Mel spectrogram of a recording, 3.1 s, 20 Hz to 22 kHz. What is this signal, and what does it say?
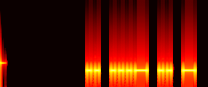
Morse code, heard as a keyed tone, about 20 wpm, 700 Hz. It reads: IVIT
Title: Four Challenging Letter-Number Combinations 20wpm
